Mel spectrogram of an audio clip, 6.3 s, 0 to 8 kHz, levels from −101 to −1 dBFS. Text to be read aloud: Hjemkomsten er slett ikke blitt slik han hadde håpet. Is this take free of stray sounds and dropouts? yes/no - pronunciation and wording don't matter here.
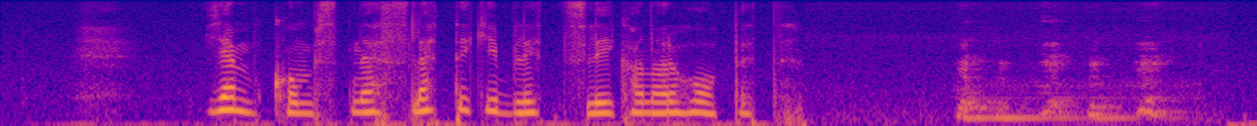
no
